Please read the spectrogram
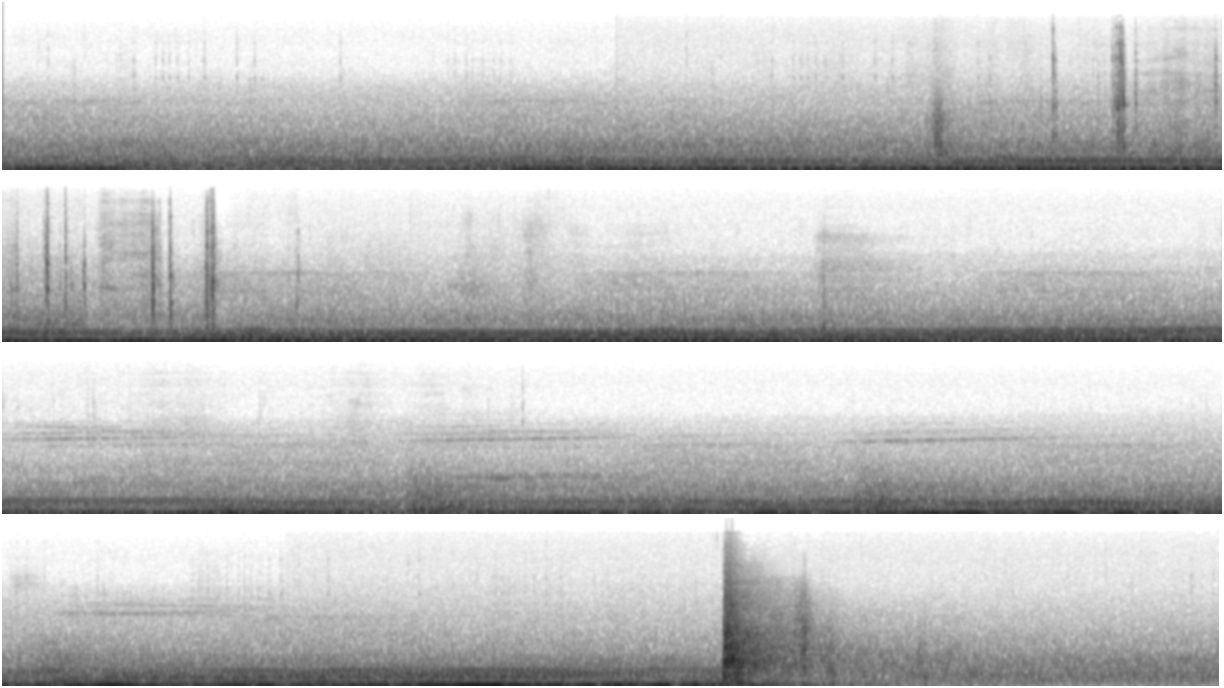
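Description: A low rumbling drone of several held low tones that slowly swells in loudness, broken near the end by a single sharp rifle shot from a scoped hunting rifle, after which the drone cuts away.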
